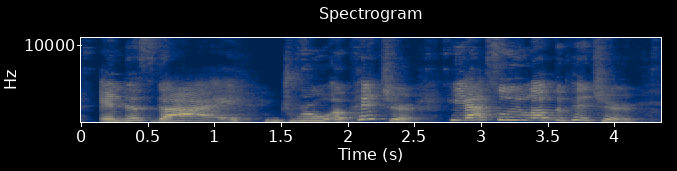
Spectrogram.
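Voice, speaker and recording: A woman with an American accent speaks in a raised, projected voice at a high pitch, her tone animated and her intonation lively at a moderate pace. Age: 50s. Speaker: crochet content creator. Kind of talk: casual live-stream chat.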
